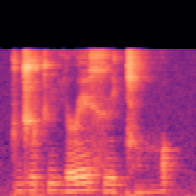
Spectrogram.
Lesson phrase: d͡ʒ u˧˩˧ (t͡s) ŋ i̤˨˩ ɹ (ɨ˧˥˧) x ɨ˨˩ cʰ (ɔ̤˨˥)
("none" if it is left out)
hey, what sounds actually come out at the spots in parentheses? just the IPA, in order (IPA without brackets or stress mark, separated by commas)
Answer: t͡ʃ, e˧˥˧, ɔ̤˨˥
